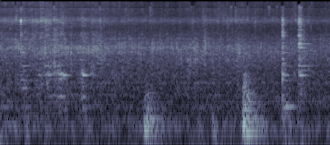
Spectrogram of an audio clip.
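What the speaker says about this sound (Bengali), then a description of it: "আদা রসুন বাটাটা দিয়ে কিন্তু খানিকক্ষণ নাড়াচাড়া করে নেব" Ginger-garlic paste is stirred into pointed gourd and potatoes frying in a pan, a steady close sizzle punctuated by a few sharp scrapes and knocks of the stirring spoon.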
